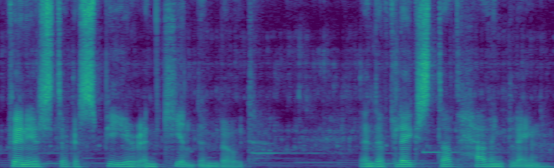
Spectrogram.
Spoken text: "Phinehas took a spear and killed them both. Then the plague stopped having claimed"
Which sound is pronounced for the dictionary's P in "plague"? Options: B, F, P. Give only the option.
F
